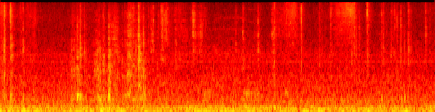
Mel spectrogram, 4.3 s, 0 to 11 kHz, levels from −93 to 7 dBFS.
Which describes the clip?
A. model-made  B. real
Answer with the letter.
B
